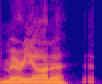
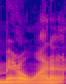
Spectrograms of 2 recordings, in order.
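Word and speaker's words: Marijana: To be fair, her name was Mariana, but it was spelled with a J. Am I the only one that called her marijuana?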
